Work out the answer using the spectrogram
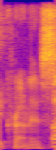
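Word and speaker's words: Kronos: I think we'll just jump right into Captain Cronus is how they say it in the movie. But I think that Canadians say it Cronos. – Yeah, that's just how it's spelt. So I read it Captain Cronus when I first read it. But every time they pronounce it in the movie, they say Cronus.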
